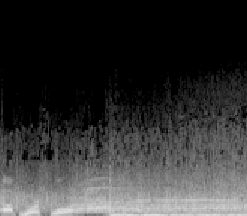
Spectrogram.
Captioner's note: cheering and applause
